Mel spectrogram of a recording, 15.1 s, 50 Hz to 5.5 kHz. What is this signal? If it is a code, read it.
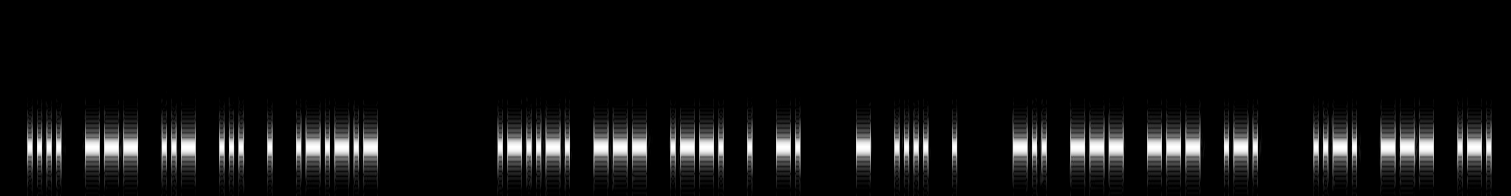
Morse code, heard as a keyed tone, about 25 wpm, spaced as for 20 wpm, 700 Hz. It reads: HOUSE. "OPEN THE DOOR FOR
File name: Pinocchio / Pinocchio ch7 15 25 ik1hge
